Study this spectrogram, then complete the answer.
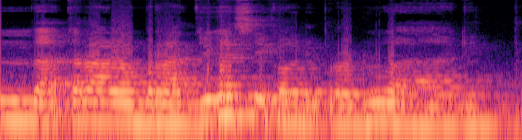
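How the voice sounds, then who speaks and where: A woman at a moderate pace, amid noticeable background noise and audible room echo. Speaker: radio announcer. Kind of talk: casual interview. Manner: relaxed, casual.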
